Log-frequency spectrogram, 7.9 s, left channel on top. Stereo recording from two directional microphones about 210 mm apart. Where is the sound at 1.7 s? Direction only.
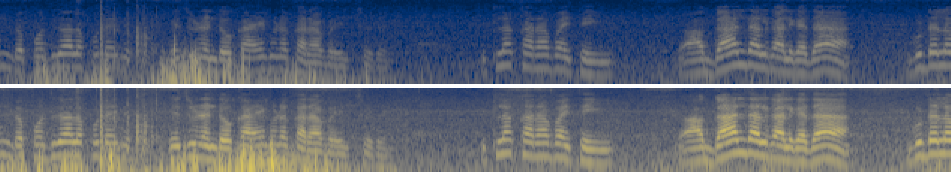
15° right (ahead or behind).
